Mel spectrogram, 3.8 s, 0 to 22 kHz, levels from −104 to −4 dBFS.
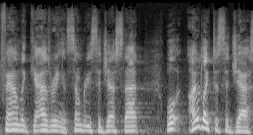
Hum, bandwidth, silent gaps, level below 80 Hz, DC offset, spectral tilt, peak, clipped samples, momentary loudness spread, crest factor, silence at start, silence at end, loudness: none; 18 kHz; none; -62 dBFS; under 0.1%; -5 dB/octave; -8 dBFS; under 0.1%; 6 LU; 18 dB; 0 s; 0 s; -27 LUFS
